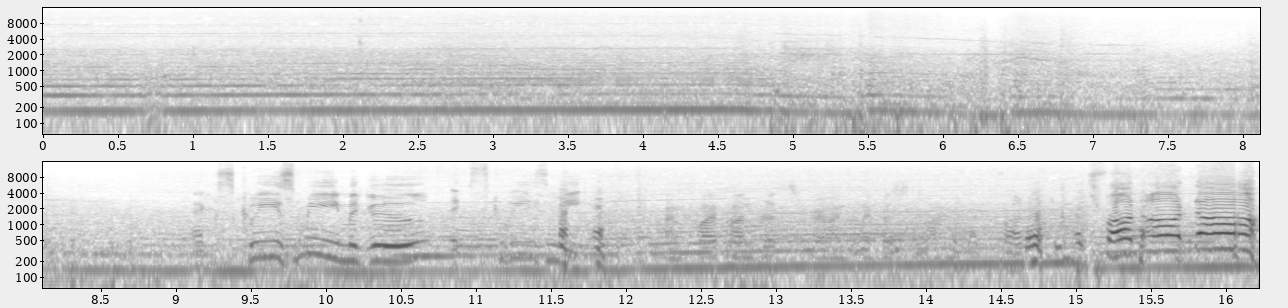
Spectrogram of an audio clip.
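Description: A racing car engine drones steadily, shifting pitch as it slows and speeds up.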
